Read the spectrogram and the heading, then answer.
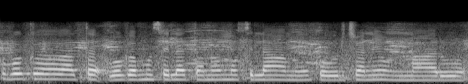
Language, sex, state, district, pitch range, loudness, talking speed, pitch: Telugu, female, Andhra Pradesh, Annamaya, 205-225 Hz, -14 LUFS, 90 wpm, 220 Hz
